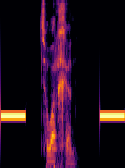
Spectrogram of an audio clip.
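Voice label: "tywarchen", Welsh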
